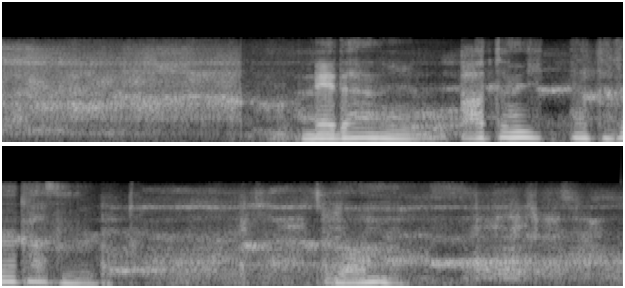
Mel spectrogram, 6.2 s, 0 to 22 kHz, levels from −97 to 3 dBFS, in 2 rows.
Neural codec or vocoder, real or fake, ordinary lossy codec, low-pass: codec, 16 kHz, 0.8 kbps, ZipCodec; fake; none; 7.2 kHz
